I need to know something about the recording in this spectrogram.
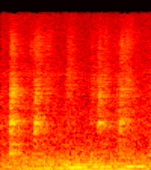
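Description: Felt-tip marker squeaking on flip-chart paper in several short strokes while writing.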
